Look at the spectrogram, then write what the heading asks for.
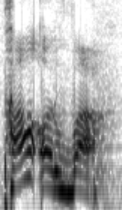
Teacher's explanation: ओष्ठ पा वर्ग का ओष्ठ कहलाएगा, और दंतोष्ठ व आपका दंतोष्ठ कहलाता है। फ और व ये आपके दंतोष्ठ होते हैं।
